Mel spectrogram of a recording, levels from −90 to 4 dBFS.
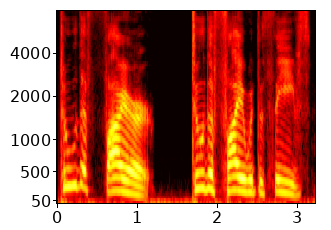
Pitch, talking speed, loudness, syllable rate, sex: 200 Hz, 165 wpm, -16 LUFS, 3.8 syllables/s, male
